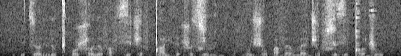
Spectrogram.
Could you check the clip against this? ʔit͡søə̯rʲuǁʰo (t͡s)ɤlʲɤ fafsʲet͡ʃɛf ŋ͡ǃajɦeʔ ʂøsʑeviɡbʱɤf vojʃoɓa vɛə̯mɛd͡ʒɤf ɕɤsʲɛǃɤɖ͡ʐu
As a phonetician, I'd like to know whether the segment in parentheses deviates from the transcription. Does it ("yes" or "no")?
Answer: yes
